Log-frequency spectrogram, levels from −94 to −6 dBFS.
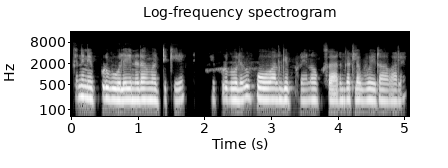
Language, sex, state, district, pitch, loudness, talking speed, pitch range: Telugu, female, Telangana, Nalgonda, 195 Hz, -16 LUFS, 155 wpm, 195-205 Hz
